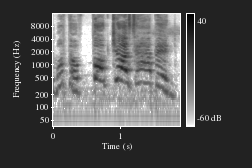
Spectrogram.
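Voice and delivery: high, loud, drawn-out disbelief; re-enacted astonished yell; stunned outburst. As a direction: lean hard and slowly into the shock. Siblings' stunned reaction acted out.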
